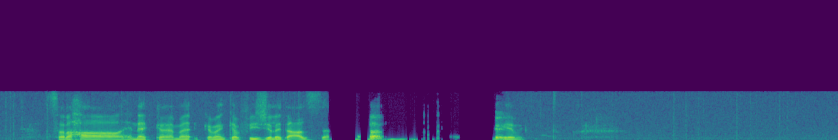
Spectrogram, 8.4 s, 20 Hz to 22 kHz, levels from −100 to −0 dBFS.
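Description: A speech recording, and around 3.29 to 4.39 s the talker gets hit by speech suppressed in double talk: their voice sinks by roughly 40 dB in pieces, about a second of it in total, likely because the echo canceller couldn't tell them apart from the far end and clamped down on everything. The other side's voice leaking through turns up three times, likely residual loudspeaker echo the canceller didn't remove. From 3.69 to 4.0 s it's actually louder than the talker, by about 5 dB. From 4.37 to 4.59 s it's a faint trace about 25 dB down, and from 4.91 to 5.06 s it sits about level with the speech. In between, at 4.67 to 4.91 s, there's background gated by the echo canceller. The room tone drops by about 40 dB for roughly 200 ms while the canceller holds the mic down, then comes back. The band tops out at 8 kHz, which is just the call's normal mic processing.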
